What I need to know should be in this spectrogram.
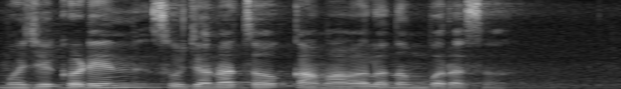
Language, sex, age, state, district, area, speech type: Goan Konkani, male, 18-30, Goa, Tiswadi, rural, read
